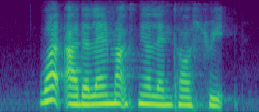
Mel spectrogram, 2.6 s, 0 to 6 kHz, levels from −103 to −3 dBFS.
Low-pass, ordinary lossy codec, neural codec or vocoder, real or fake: 5.4 kHz; Opus, 24 kbps; none; real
